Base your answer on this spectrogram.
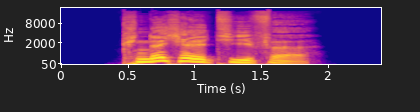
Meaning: inflection of knöcheltief: 1. strong/mixed nominative/accusative feminine singular 2. strong nominative/accusative plural 3. weak nominative all-gender singular
- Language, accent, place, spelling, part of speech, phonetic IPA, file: German, Germany, Berlin, knöcheltiefe, adjective, [ˈknœçl̩ˌtiːfə], De-knöcheltiefe.ogg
